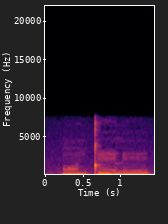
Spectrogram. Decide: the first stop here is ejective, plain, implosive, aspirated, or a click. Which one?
click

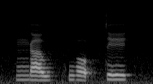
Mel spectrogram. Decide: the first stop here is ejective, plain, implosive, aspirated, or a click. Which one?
aspirated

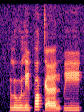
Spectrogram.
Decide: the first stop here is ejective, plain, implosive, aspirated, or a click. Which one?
plain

